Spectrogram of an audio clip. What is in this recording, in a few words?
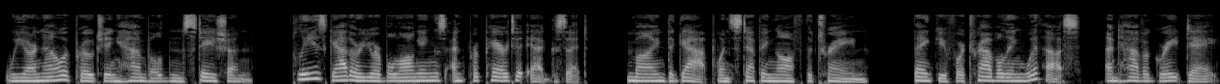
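train arrive announcement british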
